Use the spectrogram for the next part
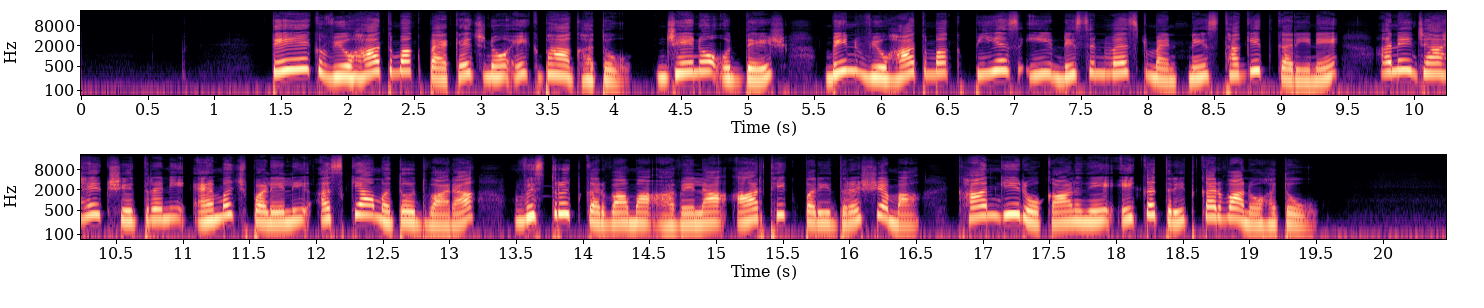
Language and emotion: Gujarati, neutral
